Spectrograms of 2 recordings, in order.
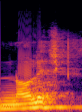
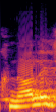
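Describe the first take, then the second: First: The word starts directly with the n sound. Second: A k sound is pronounced before the n. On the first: The speaker calls it right. "हम उसको नॉलेज पढ़ेंगे" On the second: The speaker calls it wrong. "हम उसको खनॉलेज नहीं पढ़ेंगे"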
